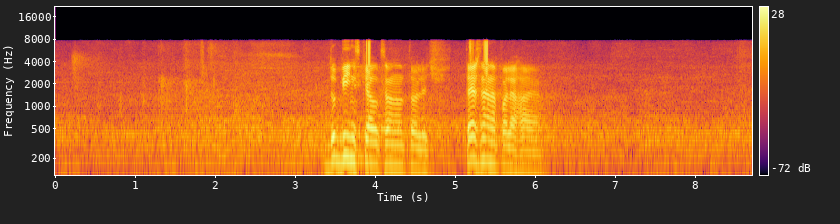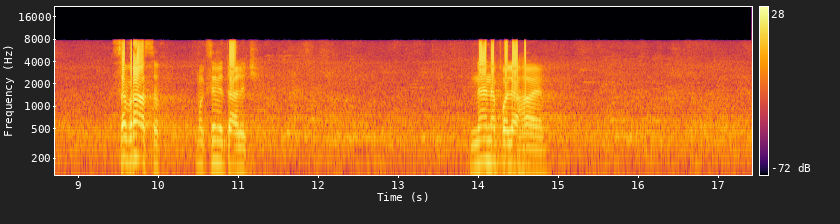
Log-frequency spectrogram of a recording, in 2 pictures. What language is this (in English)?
Ukrainian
